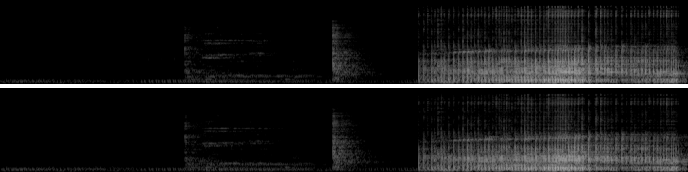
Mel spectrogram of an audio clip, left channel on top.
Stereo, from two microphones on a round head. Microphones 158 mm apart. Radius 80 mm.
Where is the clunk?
20° left (ahead or behind), 3.5 m.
